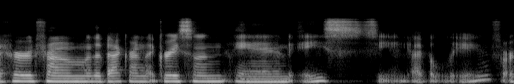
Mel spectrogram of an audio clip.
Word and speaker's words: Gracen: Grayson C on the left. Grayson C. Grayson is spelled Gracen. G-R-A. There's no Y.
